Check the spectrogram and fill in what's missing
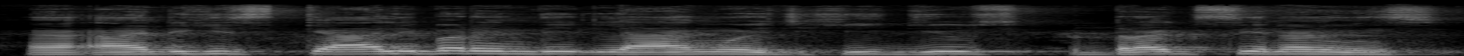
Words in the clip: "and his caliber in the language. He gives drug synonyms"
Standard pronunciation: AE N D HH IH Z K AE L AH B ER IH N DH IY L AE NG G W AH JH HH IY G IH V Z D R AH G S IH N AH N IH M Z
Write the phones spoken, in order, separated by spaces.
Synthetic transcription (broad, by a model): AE N D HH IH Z K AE L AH B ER IH N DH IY L AE NG G W AH JH HH IY G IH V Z D R AH G S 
